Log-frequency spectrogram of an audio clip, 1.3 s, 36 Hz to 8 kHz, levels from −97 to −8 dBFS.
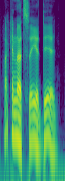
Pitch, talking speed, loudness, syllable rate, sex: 115 Hz, 230 wpm, -19 LUFS, 5.9 syllables/s, male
